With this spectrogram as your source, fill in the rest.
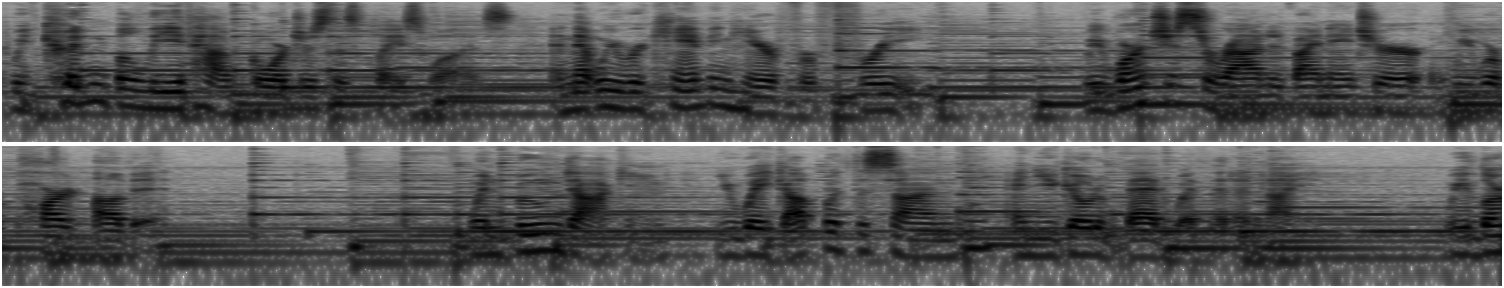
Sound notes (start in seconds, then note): none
